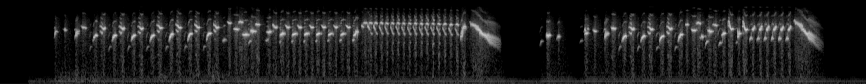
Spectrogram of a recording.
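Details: European goldfinch song, long and varied: rapid repeated high tinkling notes, a steady buzzy trill, and a downward slurred buzz, a short break, then more quick twittering ending in another falling buzzy slur; faint low hum throughout.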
